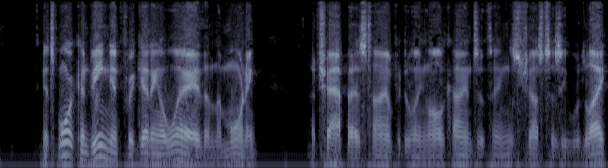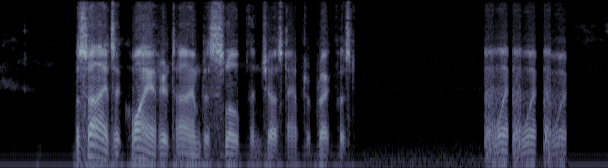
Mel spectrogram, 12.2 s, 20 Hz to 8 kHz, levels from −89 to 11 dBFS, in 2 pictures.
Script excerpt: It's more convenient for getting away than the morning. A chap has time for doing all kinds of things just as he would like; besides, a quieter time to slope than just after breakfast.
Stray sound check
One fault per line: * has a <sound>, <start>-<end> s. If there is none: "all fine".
* has a laugh, 10.9-11.7 s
